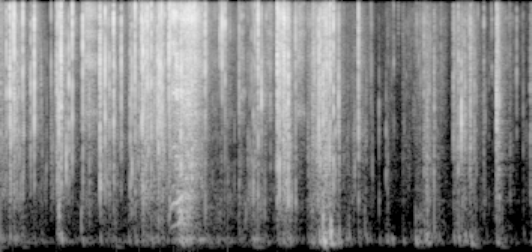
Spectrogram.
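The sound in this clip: Crinkling and tearing of a plastic Thai snack bag being ripped open, a dense run of many sharp, irregular crackling bursts at fairly loud level.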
